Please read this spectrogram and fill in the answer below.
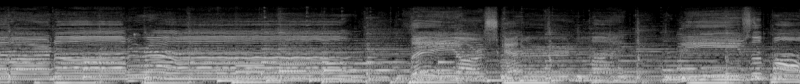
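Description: Bluegrass band playing an instrumental break between sung verses: a lead instrument plays sustained notes with sliding bends over strummed guitar and a bass line that changes notes about twice a second. The singer comes back in at the very end.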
